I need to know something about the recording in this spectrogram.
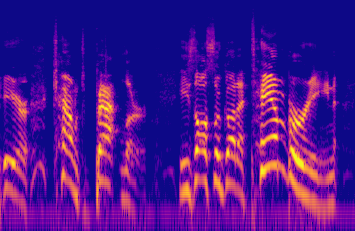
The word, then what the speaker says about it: Battler: However, in the Romanj, the way his name is pronounced sometimes comes out as Butler. So is he a butler or a battler? He's a battler butler. Okay, but no, he's Battler, Count Battler, all right?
